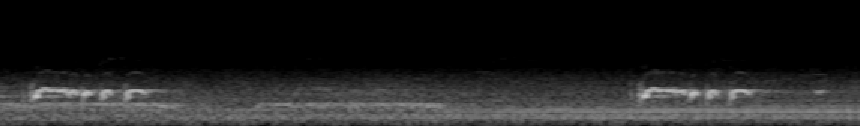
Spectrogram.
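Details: Local zebra dove near Candi Rimbi temple, Jombang, at the foot of Mount Anjasmoro, gives a quick trilled cooing phrase, then a long low coo, then repeats the staccato phrase three seconds later.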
